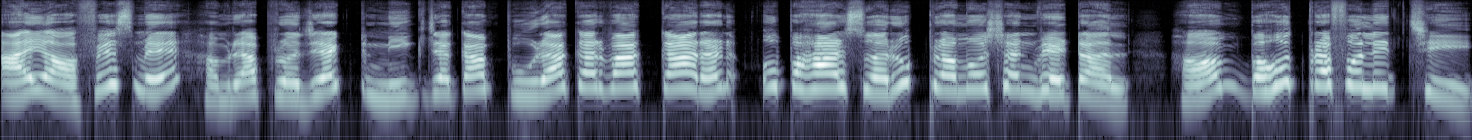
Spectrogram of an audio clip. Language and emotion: Maithili, happy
